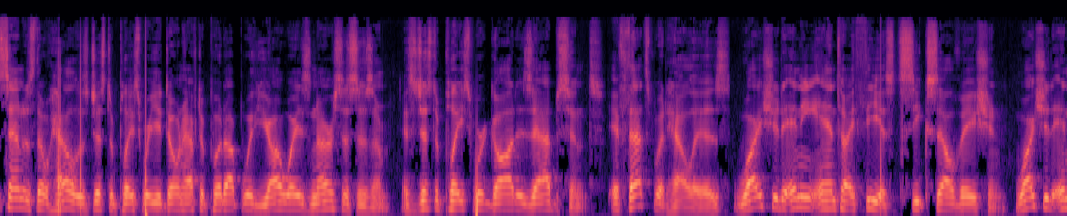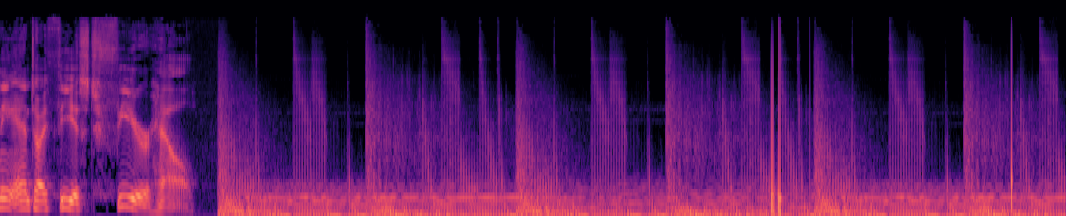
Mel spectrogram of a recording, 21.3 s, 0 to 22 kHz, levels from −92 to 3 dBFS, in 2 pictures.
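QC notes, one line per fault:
0.59–0.85 s (two pops), 1.46 s, 4.77 s, 18.39–18.50 s (two pops), 20.79 s: loud pop. Sharp pops about 20 dB above the sound, which carries on underneath, likely from a voltage pulse such as a plug, switch or static discharge. They appear as tall narrow spikes on the waveform and thin broadband vertical lines on the spectrogram.
8.81 s, 13.79 s, 18.77 s: audio missing between chunks. Brief skips about 5 s apart, each dropping around 20 ms, with the two sides butted together without silence. This likely comes from processing in 5-second chunks. Each shows as an abrupt step in the waveform and a vertical seam on the spectrogram.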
